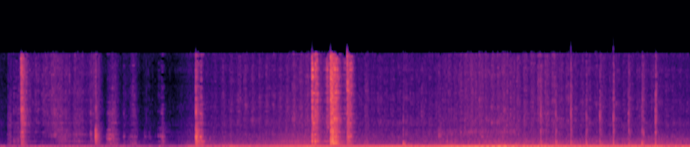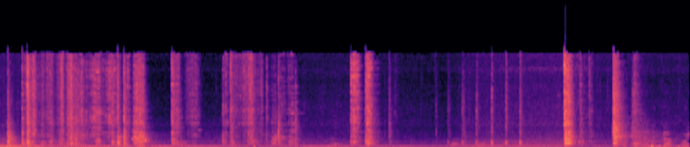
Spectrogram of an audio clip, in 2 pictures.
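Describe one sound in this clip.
A metal scoop scrapes and clatters against a metal tray.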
